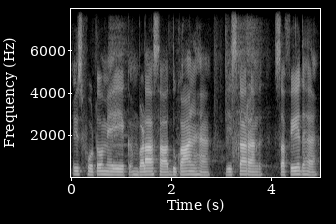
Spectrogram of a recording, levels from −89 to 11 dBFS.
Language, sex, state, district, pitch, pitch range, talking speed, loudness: Hindi, male, Jharkhand, Garhwa, 140 Hz, 135-150 Hz, 145 wpm, -18 LUFS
